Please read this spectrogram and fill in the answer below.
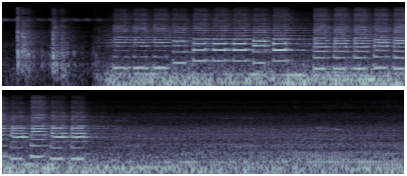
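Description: Indonesian tour bus's musical 'telolet' air horn playing a quick tune of stepped notes for about four seconds, then a steady rumble of the bus running, with the horn tune starting again at the very end. Two short knocks come in the first second.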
